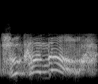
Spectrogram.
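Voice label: Korean player killed enemy mood med, speech; War Thunder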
